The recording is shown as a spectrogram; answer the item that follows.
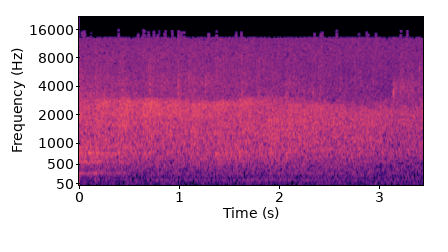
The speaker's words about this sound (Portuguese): Dê uma linda salva de palmas para Jesus. Aleluia!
